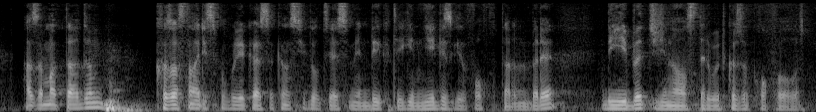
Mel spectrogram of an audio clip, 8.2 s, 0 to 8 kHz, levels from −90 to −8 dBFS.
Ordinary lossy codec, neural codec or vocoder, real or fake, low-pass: none; codec, 16 kHz, 1.1 kbps, Voila-Tokenizer; fake; none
